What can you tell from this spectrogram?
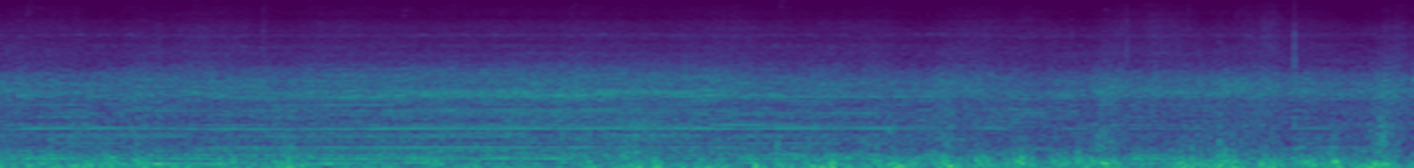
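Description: Speedboat engine running steadily at cruising speed, with wind buffeting the microphone and water rushing past the hull.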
